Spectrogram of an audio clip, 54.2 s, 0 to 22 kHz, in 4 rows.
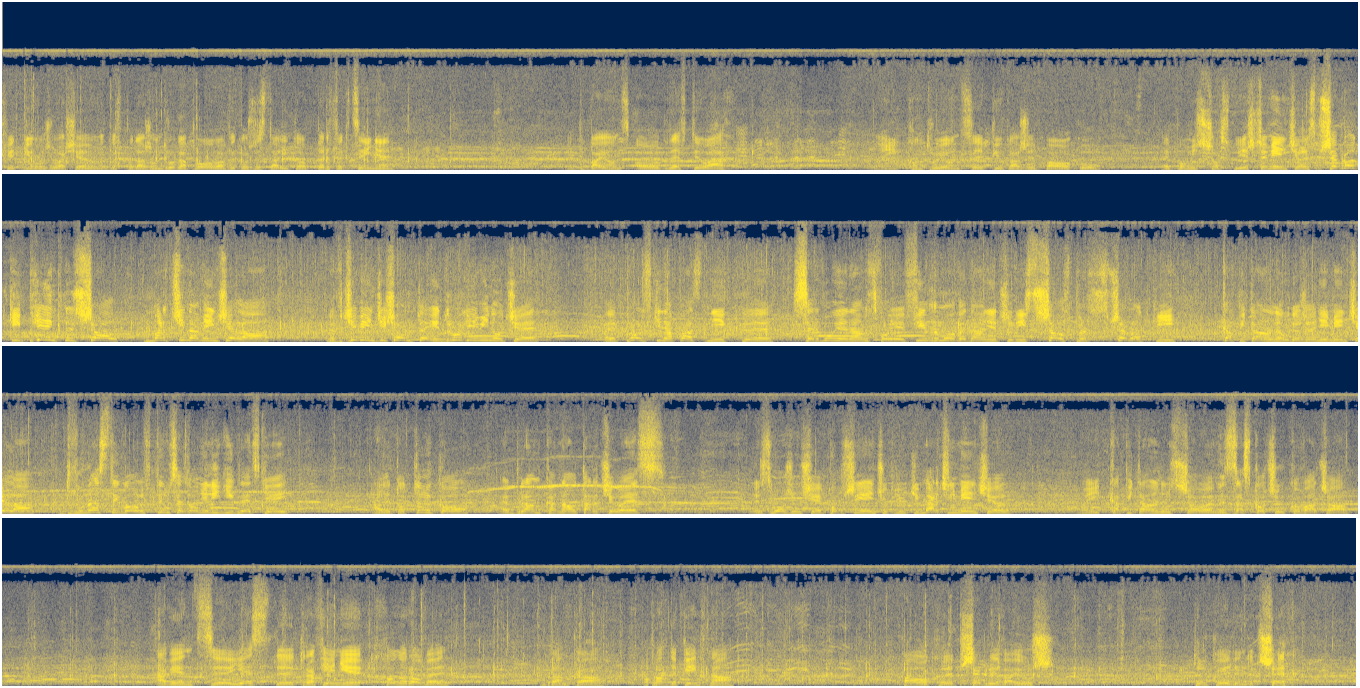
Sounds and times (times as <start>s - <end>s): Speech: 0.0s - 4.0s, 5.6s - 11.0s, 11.6s - 19.0s, 19.6s - 30.1s, 30.8s - 33.8s, 34.6s - 37.3s, 37.9s - 40.6s, 42.2s - 45.2s, 46.0s - 48.1s, 49.7s - 51.2s, 52.6s - 53.7s.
